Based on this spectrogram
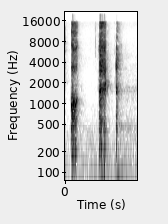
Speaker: know that sound when you're not breathing yeah that and I thought that's that's weird which is actually signs of sleep apnea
